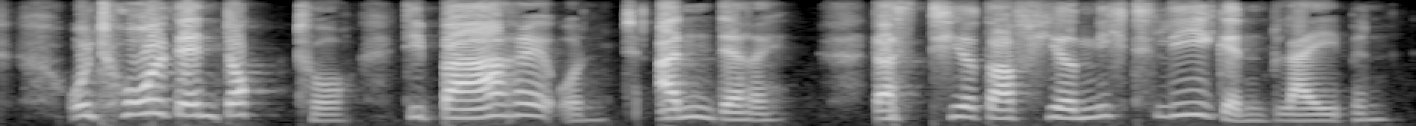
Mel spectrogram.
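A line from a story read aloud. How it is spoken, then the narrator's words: Calling out. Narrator (German): ruft er Carol zu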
